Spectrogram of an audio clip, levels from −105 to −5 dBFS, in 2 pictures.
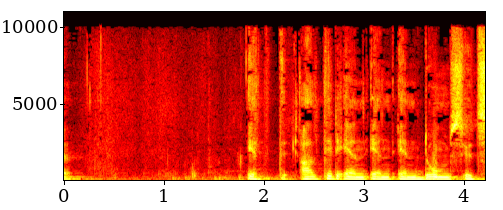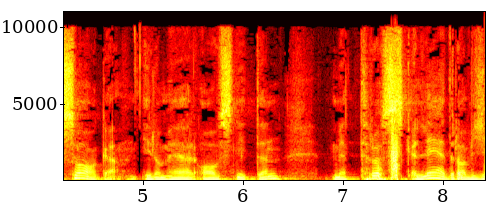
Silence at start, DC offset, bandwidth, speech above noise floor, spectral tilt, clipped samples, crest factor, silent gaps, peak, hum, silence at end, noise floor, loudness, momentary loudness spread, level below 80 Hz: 0 s; under 0.1%; 10.5 kHz; 35 dB; -4.5 dB/octave; under 0.1%; 18 dB; none; 0 dBFS; none; 0 s; -51 dBFS; -17 LUFS; 11 LU; -36 dBFS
